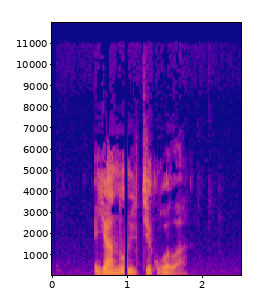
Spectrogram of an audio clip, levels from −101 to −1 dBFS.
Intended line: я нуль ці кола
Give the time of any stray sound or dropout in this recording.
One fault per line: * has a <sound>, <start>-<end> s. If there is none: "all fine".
* has a dropout, 1.0-1.0 s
